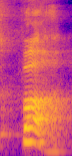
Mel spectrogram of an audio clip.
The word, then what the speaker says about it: pho: It's pho.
